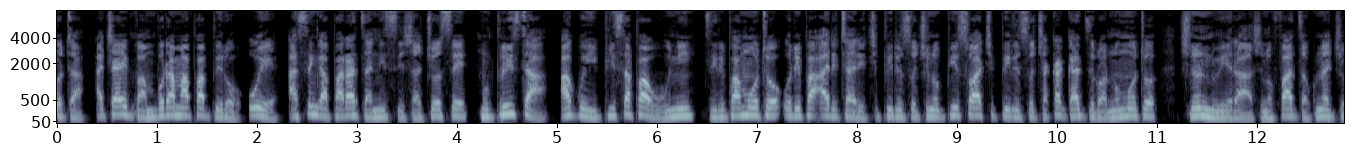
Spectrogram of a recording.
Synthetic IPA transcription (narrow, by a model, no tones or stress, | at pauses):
taːt͡ʃaib͡vambuɾamapapiɾo̞uje̞asiŋɡapaɾad͡zanisiʐat͡ʃo̞ːse̞mupristaːɡʱoipisapaɦunid͡ziɾipamo̞to̞ʔuɾipaʔːɾitaɾit͡ʃi̥piɾiso̞t͡ʃino̞piswat͡ʃipiɾiso̞t͡ʃakaɡʱad͡zirwano̞mo̞to̞ | t͡ʃino̞n̤wiɾaʐino̞fad͡zakunad͡ʒe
